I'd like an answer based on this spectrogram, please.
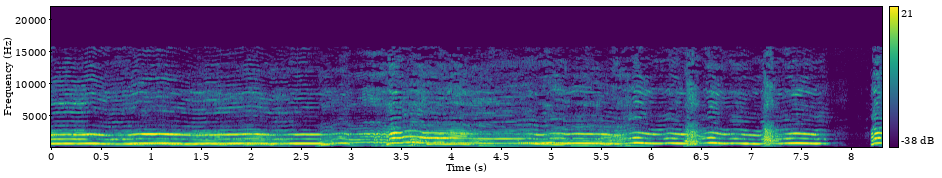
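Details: Indoors, a Siberian Husky sings in drawn-out howls, holding steady tones before wavering and dipping into lower, broken notes, then rising again; the sound cuts off abruptly near the end.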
